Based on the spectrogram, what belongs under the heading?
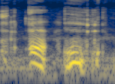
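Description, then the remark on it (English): A loud burp rumbles out in two drawn-out, croaking voiced bursts with a short pause between them, wobbling in pitch before trailing off. “Yes, a most righteous burp.”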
